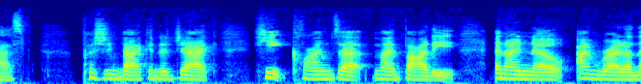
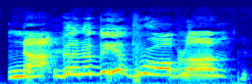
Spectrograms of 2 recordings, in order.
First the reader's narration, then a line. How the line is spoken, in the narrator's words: Jack grunts behind me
